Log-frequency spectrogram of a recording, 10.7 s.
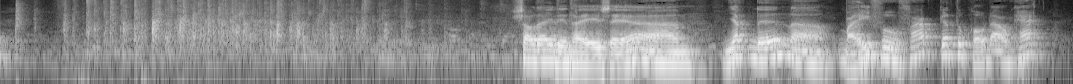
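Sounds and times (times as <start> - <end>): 
audience applause: 0.6 - 5.0
speech: 5.2 - 10.5.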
